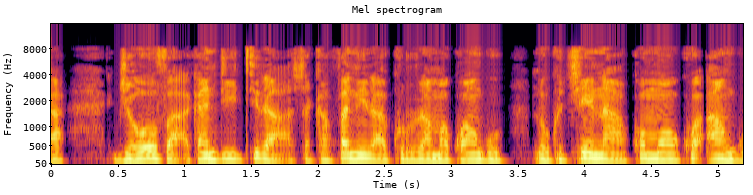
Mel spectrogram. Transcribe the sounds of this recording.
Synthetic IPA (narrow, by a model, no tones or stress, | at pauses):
d͡ʒe̞ɦo̞vʱaa̰kandiːtiɾaʐ̥akafanirakururamakwaːŋɡu | no̞kut͡ʃe̞nakwamaoko̞ʔaːŋɡu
